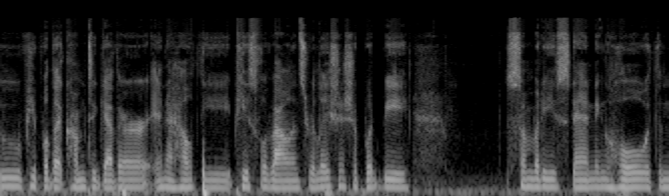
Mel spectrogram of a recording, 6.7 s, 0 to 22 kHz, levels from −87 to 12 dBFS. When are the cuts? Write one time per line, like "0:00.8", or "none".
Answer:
none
